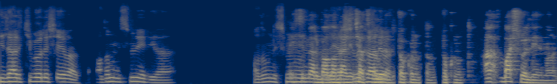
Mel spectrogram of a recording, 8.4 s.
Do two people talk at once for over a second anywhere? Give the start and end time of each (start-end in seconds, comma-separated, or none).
4.3-5.9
